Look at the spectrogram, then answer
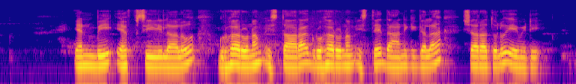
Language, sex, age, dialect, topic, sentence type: Telugu, male, 18-24, Telangana, banking, question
